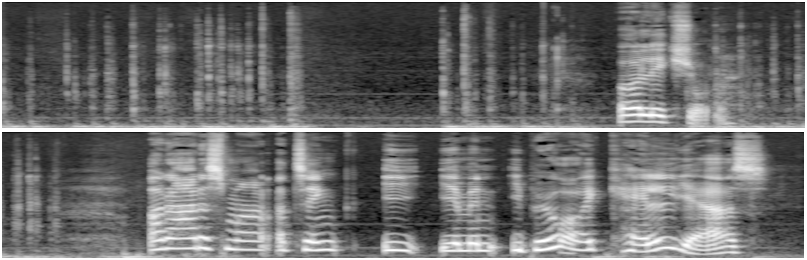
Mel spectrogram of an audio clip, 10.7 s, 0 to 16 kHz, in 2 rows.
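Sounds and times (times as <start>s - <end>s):
rapid typing on a computer keyboard: 0.0s - 2.0s, 2.9s - 3.7s, 4.8s - 5.8s
speech: 4.1s - 5.0s, 6.3s - 10.5s.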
